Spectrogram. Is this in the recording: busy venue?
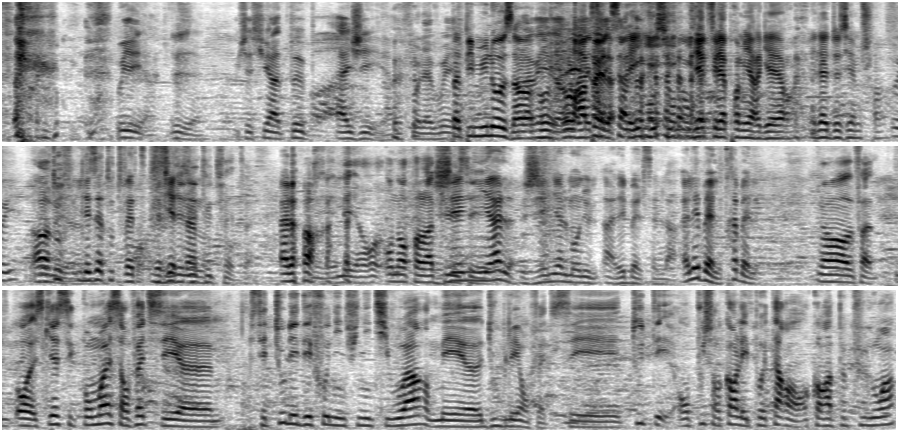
yes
